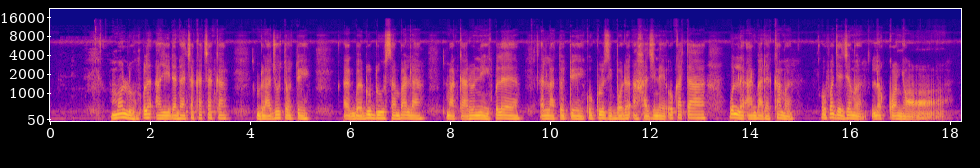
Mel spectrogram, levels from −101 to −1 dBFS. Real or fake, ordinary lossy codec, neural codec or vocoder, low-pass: real; Opus, 24 kbps; none; 14.4 kHz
